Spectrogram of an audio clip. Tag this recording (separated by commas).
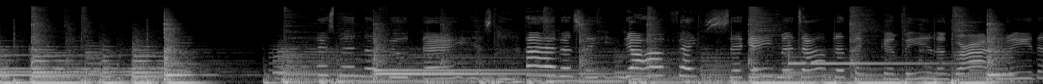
Music, Sound effect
